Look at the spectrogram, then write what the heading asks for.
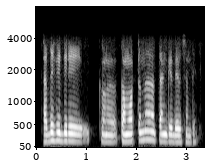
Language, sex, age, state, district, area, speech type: Odia, male, 18-30, Odisha, Nabarangpur, urban, conversation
